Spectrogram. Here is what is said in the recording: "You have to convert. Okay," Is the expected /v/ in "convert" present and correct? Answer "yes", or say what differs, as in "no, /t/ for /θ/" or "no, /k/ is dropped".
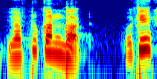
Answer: no, /b/ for /v/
